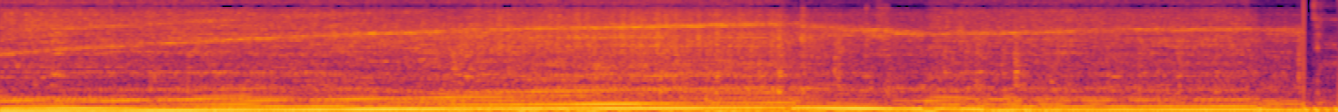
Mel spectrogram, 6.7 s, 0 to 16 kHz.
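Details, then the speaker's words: D16 turbo Honda Civic losing power at high rpm: rising drone flattens and drops back instead of climbing to redline; compression test found cylinder 3 at 140 vs about 175, owner suspects this, cause unconfirmed. "it's like if I'm waiting for the car to unleash like the second half of the power you get me like it's just it's backed up it's stuck"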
